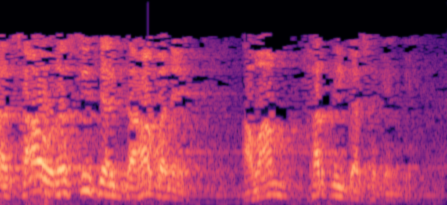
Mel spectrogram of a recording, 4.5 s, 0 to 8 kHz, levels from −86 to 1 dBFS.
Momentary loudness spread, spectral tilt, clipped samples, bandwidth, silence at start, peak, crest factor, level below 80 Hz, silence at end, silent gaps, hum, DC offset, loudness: 16 LU; -8 dB/octave; under 0.1%; 5 kHz; 0 s; 0 dBFS; 14 dB; -48 dBFS; 0 s; none; none; under 0.1%; -14 LUFS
